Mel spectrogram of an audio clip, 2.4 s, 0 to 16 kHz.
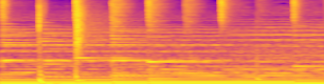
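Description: A cowbell pattern in a 90s R&B slow jam beat repeats with velocity descending hit by hit, giving an echoing, delay-like fade, layered over deep sustained bass and chords, loud and close with no talking.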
